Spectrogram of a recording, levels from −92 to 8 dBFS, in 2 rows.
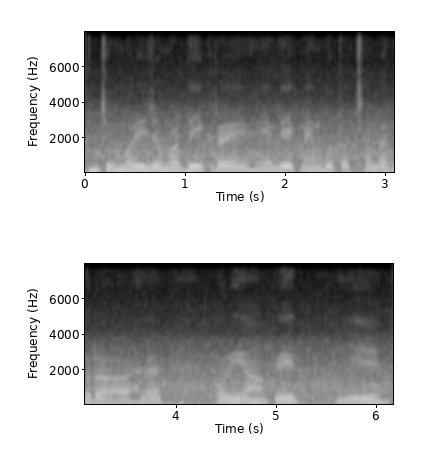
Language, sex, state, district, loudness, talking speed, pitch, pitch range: Hindi, female, Haryana, Charkhi Dadri, -16 LUFS, 145 wpm, 200 Hz, 200-205 Hz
